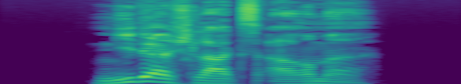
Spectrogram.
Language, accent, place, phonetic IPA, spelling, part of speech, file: German, Germany, Berlin, [ˈniːdɐʃlaːksˌʔaʁmə], niederschlagsarme, adjective, De-niederschlagsarme.ogg
- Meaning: inflection of niederschlagsarm: 1. strong/mixed nominative/accusative feminine singular 2. strong nominative/accusative plural 3. weak nominative all-gender singular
